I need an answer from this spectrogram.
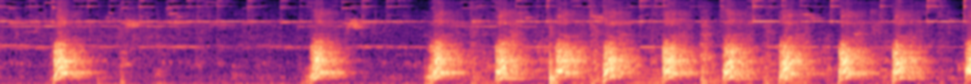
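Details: German Shepherd named Leo out on a village farm one morning: a couple of isolated barks, a short pause, then a brisk run of about ten loud barks in an even rhythm over a thin constant high whine.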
